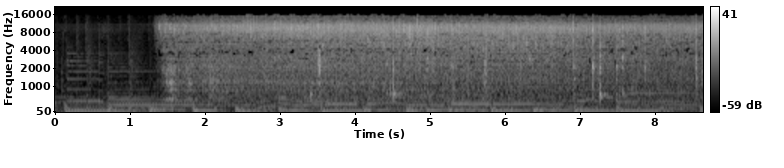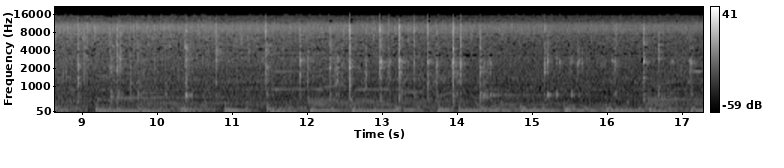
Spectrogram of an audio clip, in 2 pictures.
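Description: Ground spice paste going into hot oil in a pan: a sudden loud sizzle starts about a second in. It carries on as steady frying, with sharp crackling pops that come more often toward the end.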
